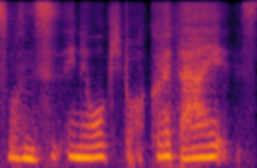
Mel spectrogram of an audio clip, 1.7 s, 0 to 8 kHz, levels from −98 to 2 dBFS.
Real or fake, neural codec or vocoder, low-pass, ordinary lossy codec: fake; codec, 16 kHz, 0.3 kbps, FocalCodec; none; none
